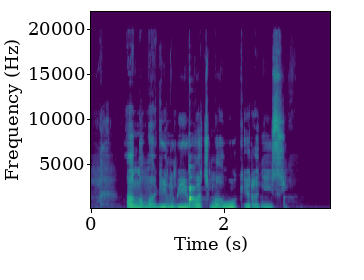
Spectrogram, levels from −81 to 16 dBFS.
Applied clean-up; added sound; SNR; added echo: neural mask model RNNoise.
